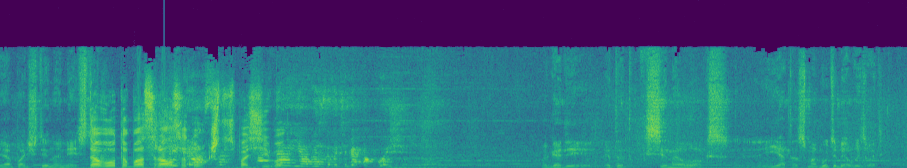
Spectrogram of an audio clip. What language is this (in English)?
Russian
